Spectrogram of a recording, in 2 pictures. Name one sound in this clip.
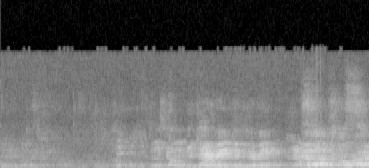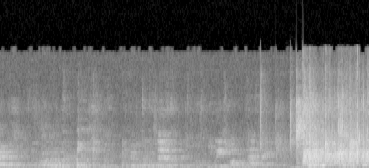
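A man speaks with animation to an audience in a hall.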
